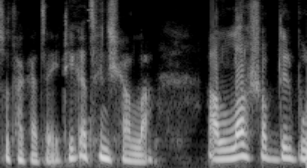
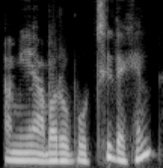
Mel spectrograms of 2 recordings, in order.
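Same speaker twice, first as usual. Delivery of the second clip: usual speaking voice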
